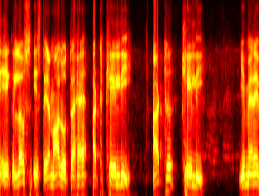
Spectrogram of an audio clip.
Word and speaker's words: اٹھ کھیلی: اس کا مطلب ہوتا ہے اترا کر چلنا، یعنی ناز و نخرے سے چلنا۔ تو اس کے لیے جو صحیح تلفظ ہے وہ ہے اٹھ کھیلی یا اٹھ کھیلیاں کرنا۔ ہاں، بعض اسے ازراہ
